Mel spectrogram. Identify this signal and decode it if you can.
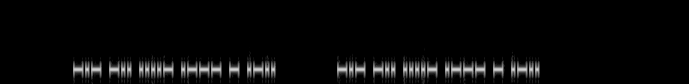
Morse code, heard as a keyed tone, about 40 wpm, 700 Hz. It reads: KD4JTL KD4JTL
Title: USA Call Signs - 6 Characters - Repeated 2x - 40wpm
